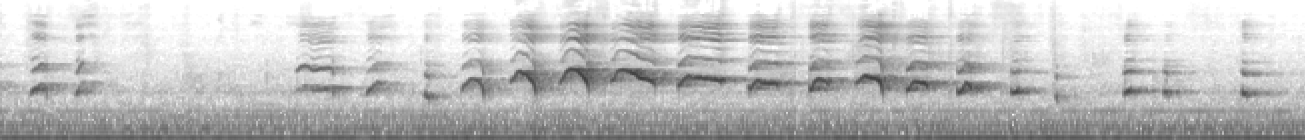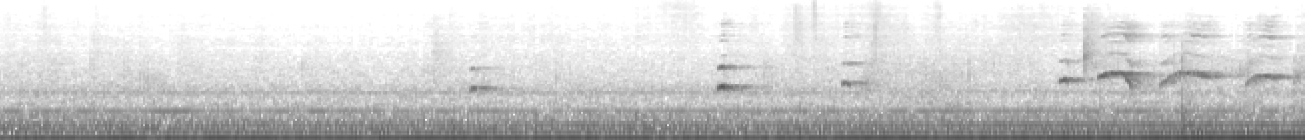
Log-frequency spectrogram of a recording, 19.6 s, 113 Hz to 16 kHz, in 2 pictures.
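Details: A 4-week-old litter of Alaskan Malamute puppies, recorded March 30, 2021, gives thin, rising and falling howls and yips in a quick, overlapping chorus.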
